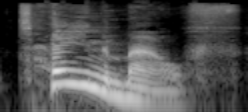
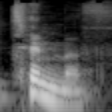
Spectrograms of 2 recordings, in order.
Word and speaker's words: Teignmouth: and it looks like Tainmouth. Tain mouth. Now, we already know about that suffix. It's pronounced muth. However, this place is not pronounced tain, it's pronounced tin. So, this place is Tinmouth.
